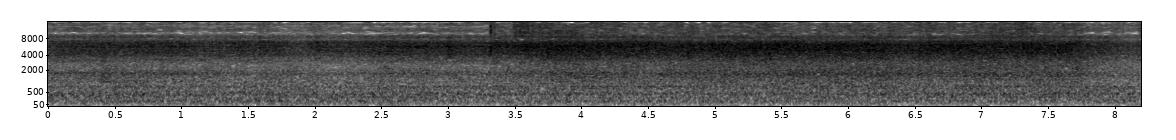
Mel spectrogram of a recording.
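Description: Steady workshop hiss with a faint low hum, at an even level throughout, with no distinct knocks or clanks.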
